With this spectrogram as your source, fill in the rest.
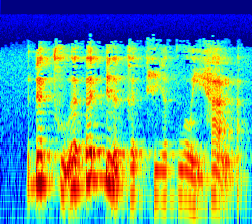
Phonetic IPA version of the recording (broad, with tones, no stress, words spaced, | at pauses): ɗə˦˥t̚xṵ˧˥ə̯ ʔə˦˥t̚ɗɨ̰˧˨ə̯ kə˨˩t̚hi˨˩ə̯kwo˧˩j ha̰˧˨ŋʔ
